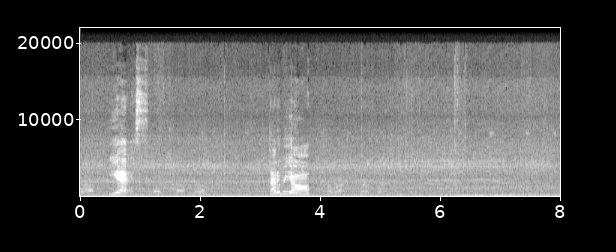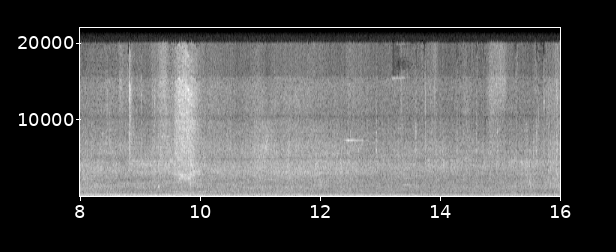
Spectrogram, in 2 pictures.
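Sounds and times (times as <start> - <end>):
car engine idling: 0.0 - 16.0
brief hiss: 9.4 - 10.2.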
